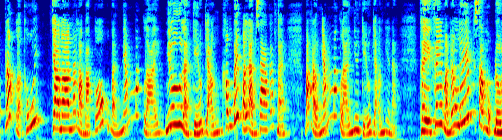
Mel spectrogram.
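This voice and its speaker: A woman telling a ghost story in a casual way, talking straight to her listeners. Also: high voice. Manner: animated, addresses listeners directly.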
